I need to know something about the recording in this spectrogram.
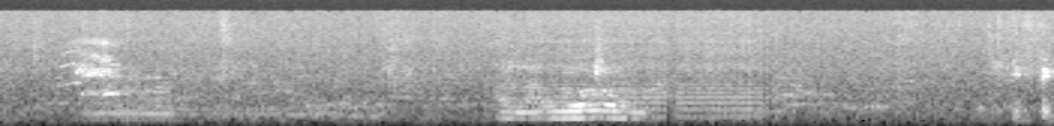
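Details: Domestic cat giving two drawn-out, harmonic meows, the first long and level, the second shorter with a rising then falling tone, while a person talks quietly in the background.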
